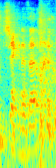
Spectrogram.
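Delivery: ordinary talk, nothing marked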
